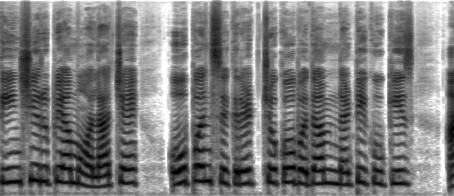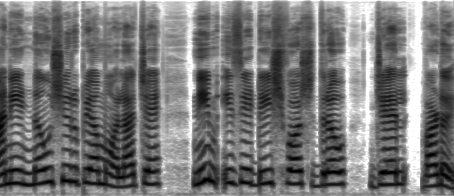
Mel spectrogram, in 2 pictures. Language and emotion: Goan Konkani, neutral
